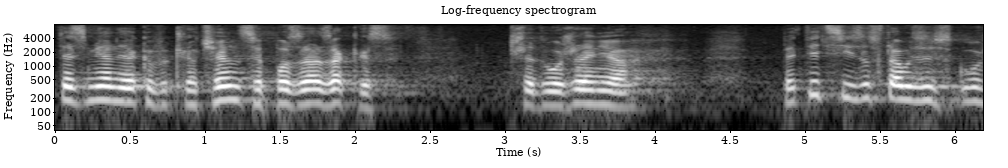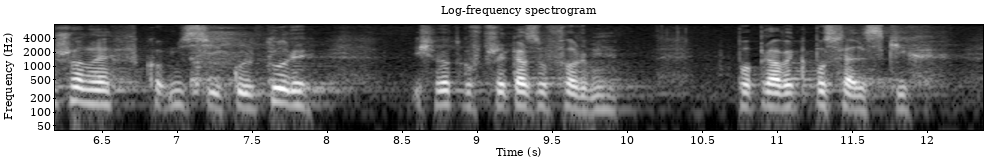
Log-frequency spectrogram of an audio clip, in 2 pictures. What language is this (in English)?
Polish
